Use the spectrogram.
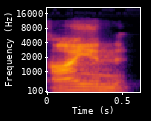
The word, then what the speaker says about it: Ian: right awesome so uh ion and your name is pronounced iron that which is i got that wrong right out of the gate so i'm one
